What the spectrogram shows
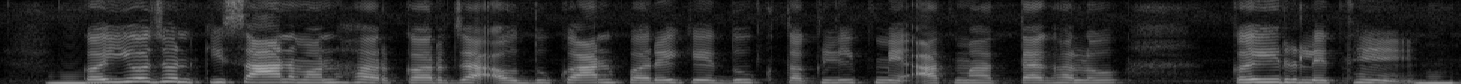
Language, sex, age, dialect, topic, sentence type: Chhattisgarhi, female, 18-24, Northern/Bhandar, banking, statement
